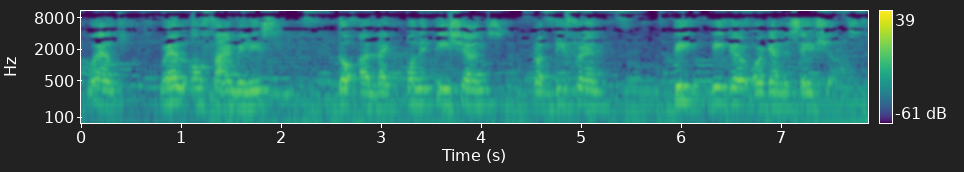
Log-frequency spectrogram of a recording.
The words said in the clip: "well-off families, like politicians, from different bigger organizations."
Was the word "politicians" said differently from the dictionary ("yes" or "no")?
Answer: yes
